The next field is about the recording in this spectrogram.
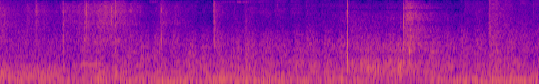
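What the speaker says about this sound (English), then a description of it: "Unrelenting barrage of fireworks." Fireworks set off during violent protests in Paris, heard as sharp cracks and whip-like bangs at irregular intervals over a dense, noisy background of street commotion.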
